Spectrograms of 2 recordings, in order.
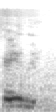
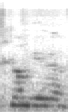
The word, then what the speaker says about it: Haley: It's spelled hell yeah. Right. Jerry's like, you got to get her last name right because it's hell yeah. I'm like, no, it's Haley. She's like, no, it's hell yeah.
